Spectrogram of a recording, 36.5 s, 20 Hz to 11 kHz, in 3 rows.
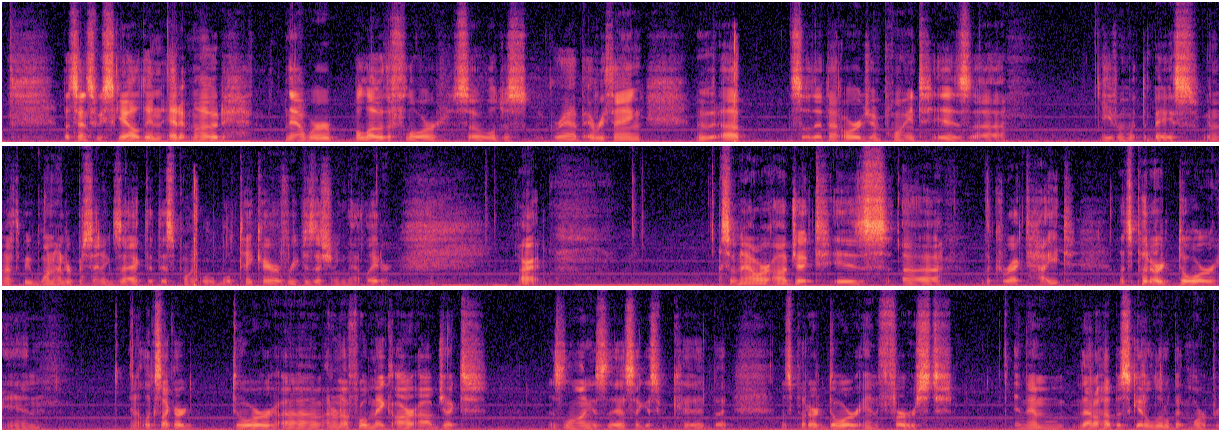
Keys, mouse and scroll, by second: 1.3-3.0 middle drag, 3.2 KP_1, 7.3 click, 14.1 click, 14.5-16.4 middle drag, 16.7-18.6 middle drag, 18.6 a, 19.1-21.0 middle drag, 20.0 KP_1.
